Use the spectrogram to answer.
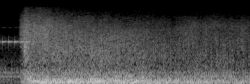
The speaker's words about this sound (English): Fire retro rockets. Aye, aye, Professor. Good. Now fire those more modern-looking rockets.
